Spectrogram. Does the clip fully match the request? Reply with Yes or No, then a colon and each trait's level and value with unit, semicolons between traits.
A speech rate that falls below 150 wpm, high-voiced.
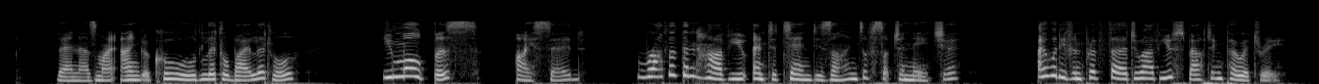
Yes: slow, 135 wpm; high, 245 Hz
